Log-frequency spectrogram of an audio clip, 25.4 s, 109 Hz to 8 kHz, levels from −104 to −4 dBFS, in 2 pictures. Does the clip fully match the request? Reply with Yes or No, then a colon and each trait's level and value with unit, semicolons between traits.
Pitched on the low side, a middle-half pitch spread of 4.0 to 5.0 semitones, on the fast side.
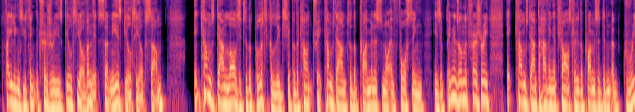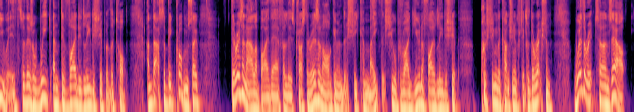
Yes: low, 130 Hz; average, 4.3 semitones; fast, 245 wpm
